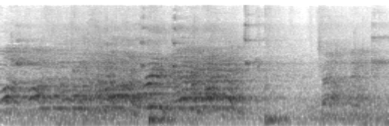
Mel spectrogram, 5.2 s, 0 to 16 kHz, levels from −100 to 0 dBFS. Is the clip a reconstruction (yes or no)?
no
